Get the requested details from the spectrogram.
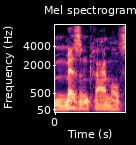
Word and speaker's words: mesenchymal: They know what a mesenchymal stem cell or mesenchymal, how do you say it? – Mesenchymal, yeah.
